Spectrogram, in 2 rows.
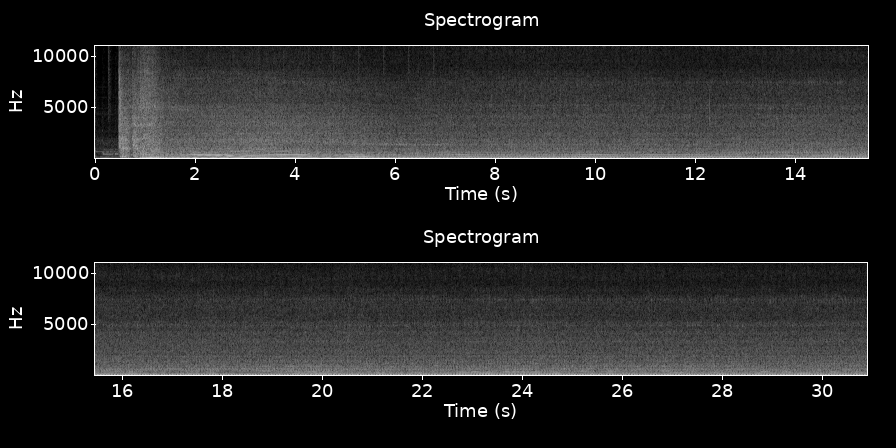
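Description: Lotus Exige S2's 2ZZ four-cylinder engine starting about half a second in and then idling, its pitch shifting over the first several seconds before settling steady, as it runs after the sump has been refitted.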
